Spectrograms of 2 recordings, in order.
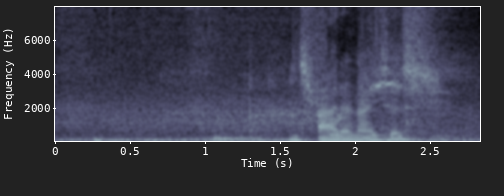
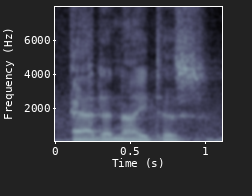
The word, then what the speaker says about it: adenitis: Any concern about the schwa was cured when he knew that root for gland.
